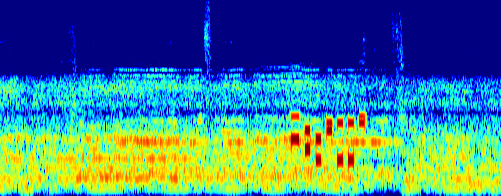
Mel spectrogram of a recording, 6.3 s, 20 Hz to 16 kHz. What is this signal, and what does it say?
Multi-frequency trunk signalling (R1, as on North American trunks), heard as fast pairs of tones, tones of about 70 ms. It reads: KP 52077 ST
